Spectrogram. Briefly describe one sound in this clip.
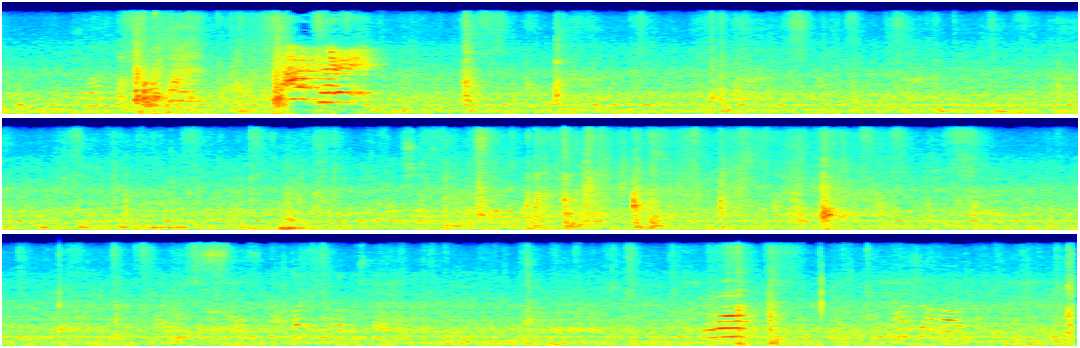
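A young man shouts sharply while fighting.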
